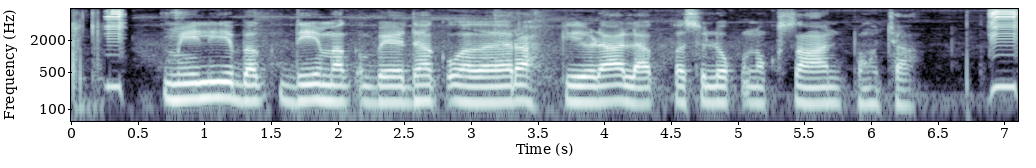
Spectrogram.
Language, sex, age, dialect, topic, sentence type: Magahi, female, 18-24, Northeastern/Surjapuri, agriculture, statement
